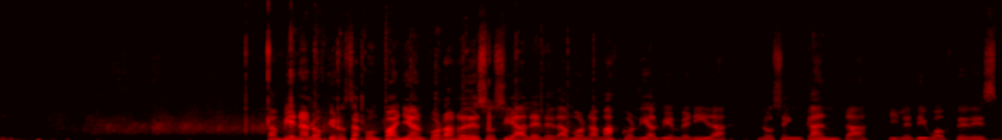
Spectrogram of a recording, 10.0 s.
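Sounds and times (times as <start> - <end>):
audience applause: 0.4 - 6.8
speech: 2.7 - 10.0.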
